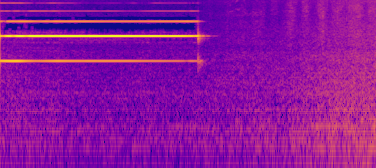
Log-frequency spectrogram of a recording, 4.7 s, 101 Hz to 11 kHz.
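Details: Anern 6.2 kW inverter under repair: a steady high-pitched buzzer sounds for about two and a half seconds then stops; low-battery cutoff warning alarm.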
